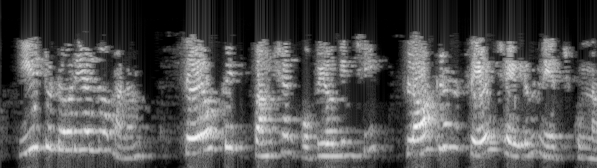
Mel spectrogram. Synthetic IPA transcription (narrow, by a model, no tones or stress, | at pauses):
iːʈuʈo̞ːɾijɐlːo̞ːmɐnɐm | seːʋpʰippɐŋkʂɐnupɐjo̞ːɡiɲt͡ʃi | plaːʈlɐnuse̞ːʋt͡ʃɛːjɐɽɐmne̞ːɾt͡ʃu̥kunːaːm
